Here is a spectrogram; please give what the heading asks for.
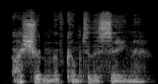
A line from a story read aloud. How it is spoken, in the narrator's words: he mumbled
